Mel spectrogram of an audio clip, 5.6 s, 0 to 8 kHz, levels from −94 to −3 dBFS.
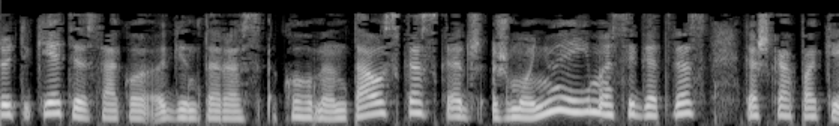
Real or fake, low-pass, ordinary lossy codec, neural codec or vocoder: real; 7.2 kHz; MP3, 24 kbps; none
